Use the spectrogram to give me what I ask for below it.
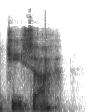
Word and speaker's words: Taoiseach: Also, a very good meeting today between Donald Trump and the Prime Minister of Ireland, the Taoiseach of Ireland. That's how they say in Irish, the Prime Minister, the Taoiseach, and pronounced about the same way in Scottish Gaelic.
